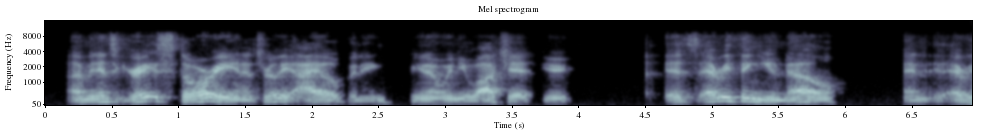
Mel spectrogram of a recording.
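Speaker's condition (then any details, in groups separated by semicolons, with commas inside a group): No condition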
